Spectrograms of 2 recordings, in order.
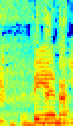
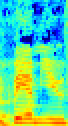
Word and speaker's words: FAMU: But, no, for sure, like, whenever I went, I didn't know if I'm supposed to say FAMU or FAMU. I was like, what should I do? Like, no, say FAMU. Yeah. Say FAMU. Say it like that.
